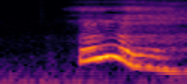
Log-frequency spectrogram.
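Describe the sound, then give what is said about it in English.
A person yawns once, a drawn-out voiced breath whose pitch rises slightly and then sinks as it trails off, alone with no talking. “sorry for yawning, dude.”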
